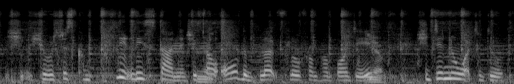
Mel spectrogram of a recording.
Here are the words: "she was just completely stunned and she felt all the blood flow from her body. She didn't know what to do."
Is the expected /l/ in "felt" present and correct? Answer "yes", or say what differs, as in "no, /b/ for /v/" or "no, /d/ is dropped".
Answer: no, /l/ is dropped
